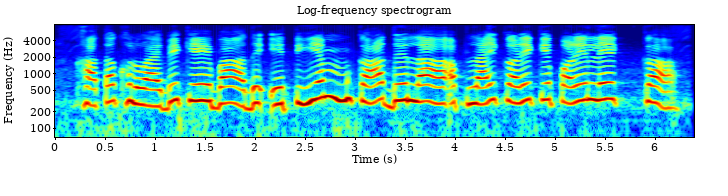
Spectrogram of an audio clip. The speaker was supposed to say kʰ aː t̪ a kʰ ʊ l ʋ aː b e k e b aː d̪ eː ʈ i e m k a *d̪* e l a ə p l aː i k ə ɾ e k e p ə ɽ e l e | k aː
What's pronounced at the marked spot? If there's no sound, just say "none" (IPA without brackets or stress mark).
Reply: d̪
